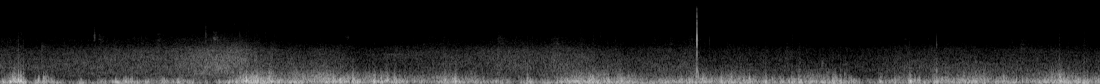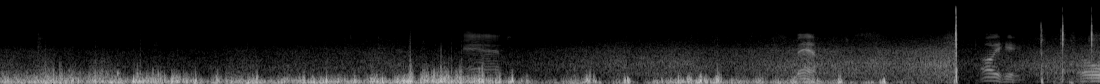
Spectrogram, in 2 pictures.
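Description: Strong gusting wind buffeting the camera's microphone: a low, uneven rumble that swells and drops with each gust, in gusts of about 40 mph.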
